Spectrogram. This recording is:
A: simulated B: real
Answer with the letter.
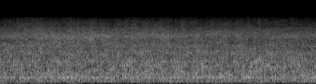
A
